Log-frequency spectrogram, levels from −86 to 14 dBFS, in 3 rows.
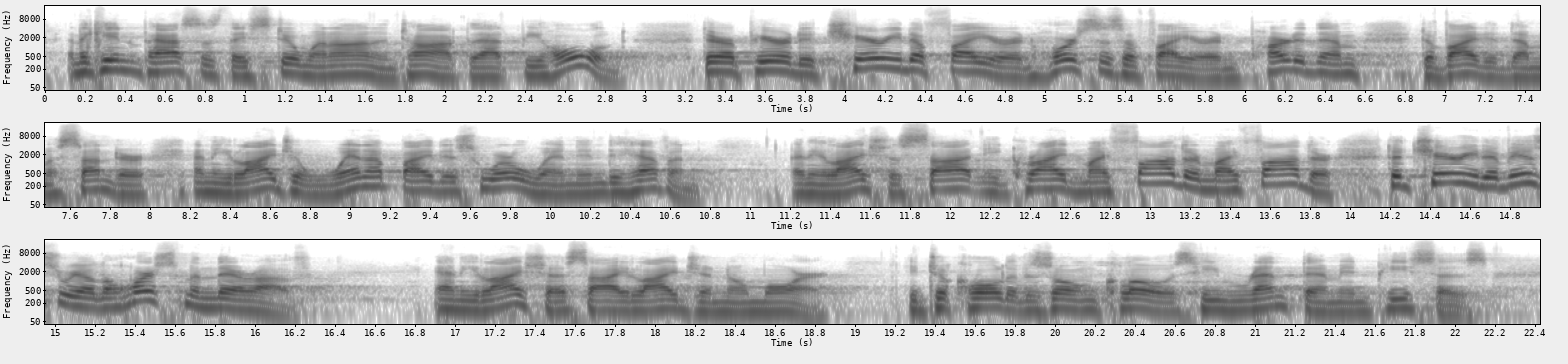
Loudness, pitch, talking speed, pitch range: -22 LUFS, 135 Hz, 200 wpm, 115-165 Hz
